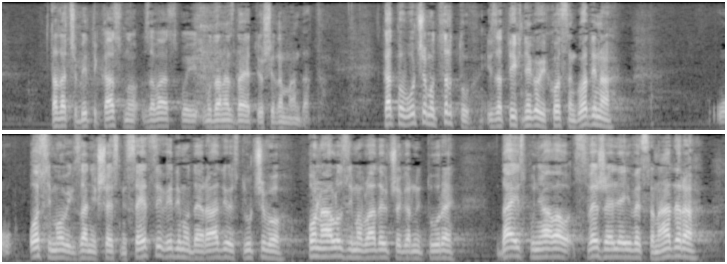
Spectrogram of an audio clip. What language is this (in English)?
Croatian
